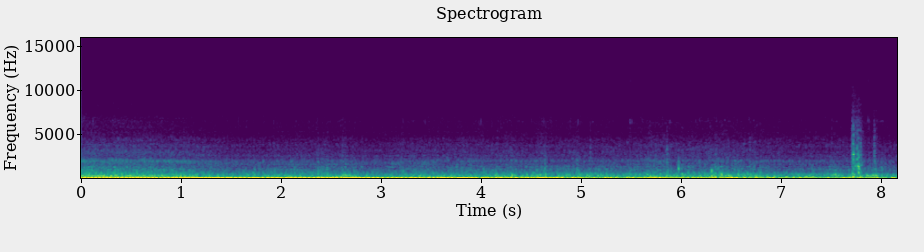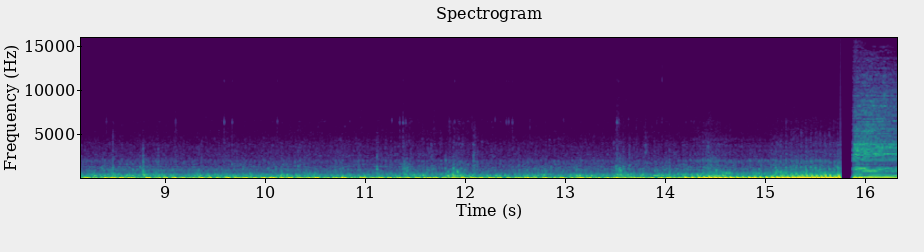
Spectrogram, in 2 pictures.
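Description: Motorcycle engine running steadily at riding speed on a dirt road, with road and wind noise over it; it cuts off suddenly just before the end.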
